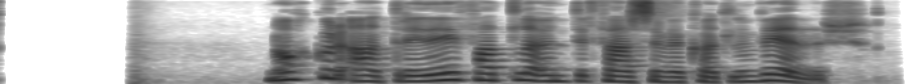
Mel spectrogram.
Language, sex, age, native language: Icelandic, female, 40-49, Icelandic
